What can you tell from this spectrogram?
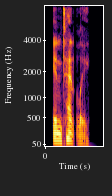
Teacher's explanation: This adverb has 3 syllables, and the stress is on that second syllable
